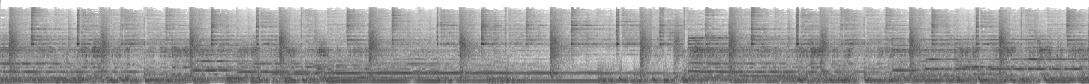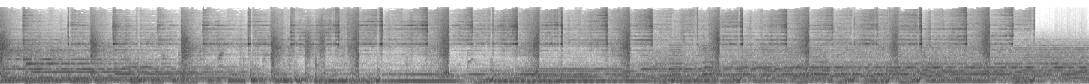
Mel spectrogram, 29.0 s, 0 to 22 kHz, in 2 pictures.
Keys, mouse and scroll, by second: 3.3-4.4 drag, 4.8 ctrl+s, 5.6-6.7 drag, 9.6 click, 10.9-14.0 drag, 15.0-16.8 drag, 17.7 n, 18.1 n, 18.3 n, 19.7-20.7 middle drag, 21.0 click, 21.2 click, 21.9 click, 22.3 click, 22.7 ctrl+s, 24.0 click, 24.0-24.6 scroll down 9, 24.6-27.7 shift+middle drag, 28.2 click, 28.5 KP_Decimal, 28.9 middle click.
